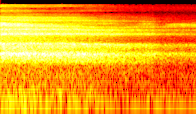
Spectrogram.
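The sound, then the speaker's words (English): A single long, deep breath exhaled through the mouth during a mindfulness meditation, a soft airy whoosh that fades steadily over about two seconds, heard alone without talk. “we'll take a deep breath in through the nose and out through the mouth.”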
